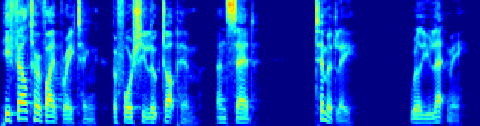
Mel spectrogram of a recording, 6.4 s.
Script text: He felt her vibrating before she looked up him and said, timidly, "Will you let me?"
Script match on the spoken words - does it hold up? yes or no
yes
